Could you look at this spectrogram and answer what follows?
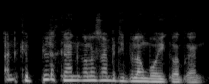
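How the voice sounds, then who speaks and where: A man from Indonesia talking in a heated, casual monologue, blunt and mocking, swinging from loud outbursts to low muttering. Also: sing-song, fast talker, no echo. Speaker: talk show speaker.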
